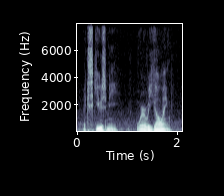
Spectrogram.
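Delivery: ordinary delivery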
